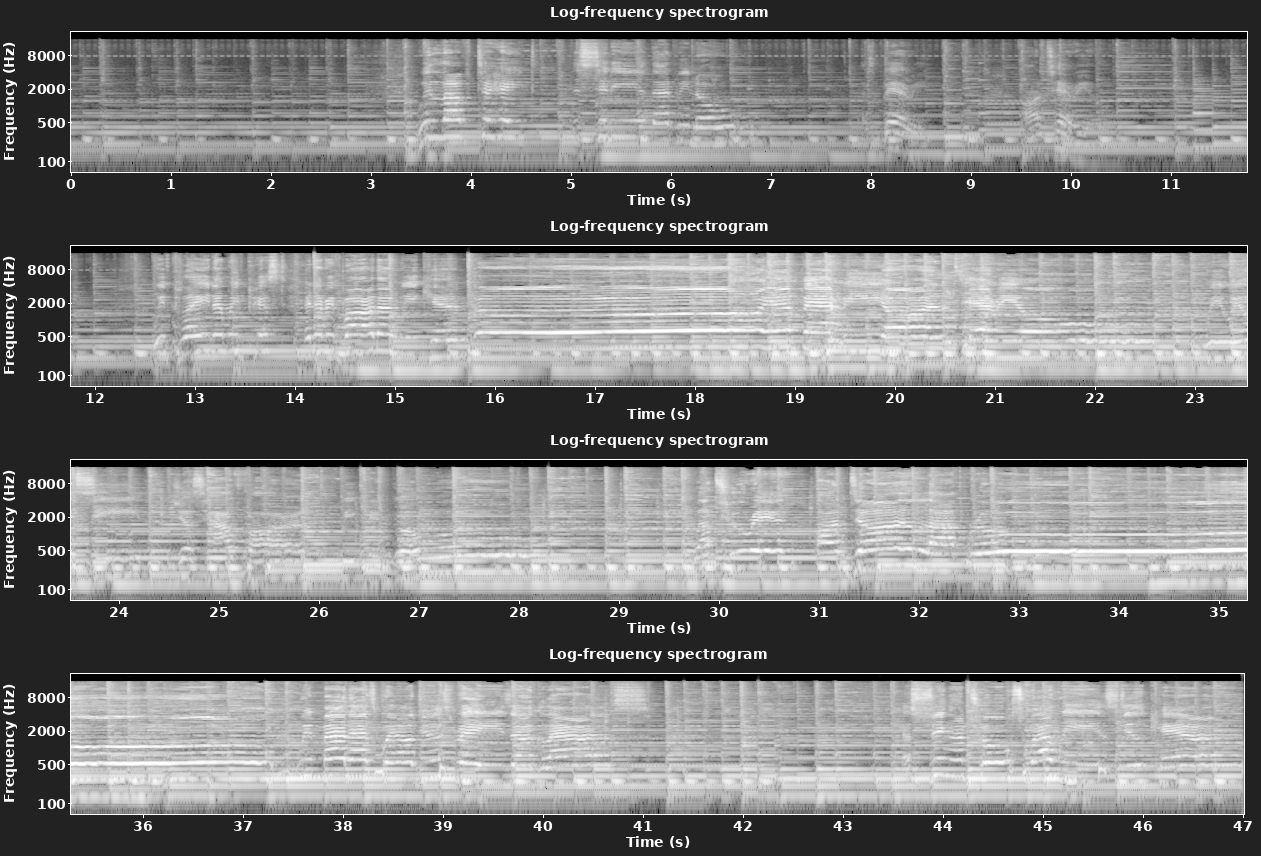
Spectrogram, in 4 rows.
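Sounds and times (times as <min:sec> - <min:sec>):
acoustic guitar strumming: 0:00.0 - 0:47.0
man singing: 0:03.3 - 0:06.8, 0:08.0 - 0:08.6, 0:09.5 - 0:10.5, 0:12.5 - 0:41.3, 0:43.3 - 0:47.0.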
